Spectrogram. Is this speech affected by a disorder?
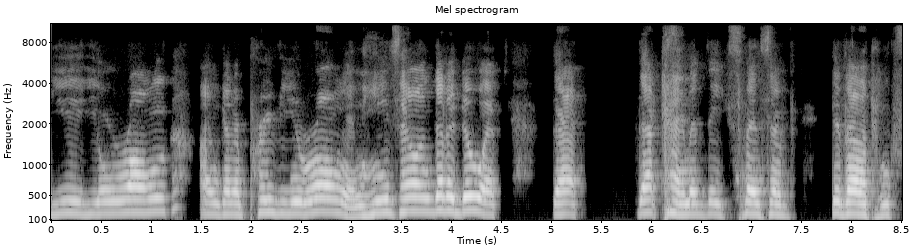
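Yes: cerebral palsy, spastic quadriplegia.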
